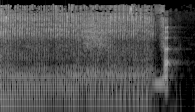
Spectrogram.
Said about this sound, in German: Was für ein Pups, Alter, der war ein Pups.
